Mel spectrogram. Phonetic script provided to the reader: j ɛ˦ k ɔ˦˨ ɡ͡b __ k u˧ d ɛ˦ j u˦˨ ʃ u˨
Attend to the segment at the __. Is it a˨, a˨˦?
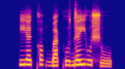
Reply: a˨˦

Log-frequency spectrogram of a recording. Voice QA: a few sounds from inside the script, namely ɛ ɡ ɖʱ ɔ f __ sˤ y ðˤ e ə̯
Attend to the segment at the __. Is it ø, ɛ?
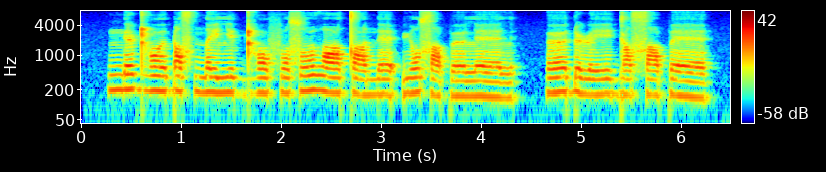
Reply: ø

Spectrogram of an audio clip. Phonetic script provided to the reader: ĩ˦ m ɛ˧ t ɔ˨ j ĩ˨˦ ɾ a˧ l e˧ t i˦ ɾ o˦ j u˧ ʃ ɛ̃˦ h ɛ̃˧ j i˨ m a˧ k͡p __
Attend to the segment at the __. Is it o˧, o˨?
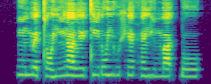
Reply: o˧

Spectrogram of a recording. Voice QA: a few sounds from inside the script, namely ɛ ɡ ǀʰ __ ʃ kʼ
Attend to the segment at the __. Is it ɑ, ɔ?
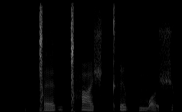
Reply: ɑ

